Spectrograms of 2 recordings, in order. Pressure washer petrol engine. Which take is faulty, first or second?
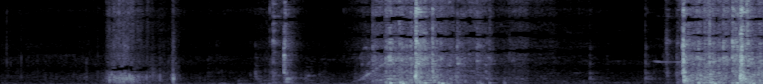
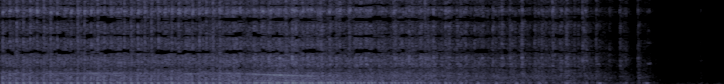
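first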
